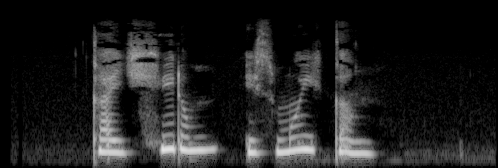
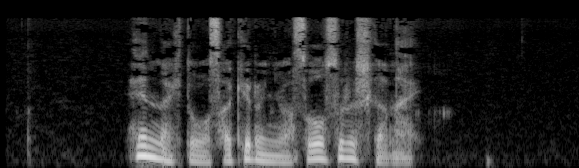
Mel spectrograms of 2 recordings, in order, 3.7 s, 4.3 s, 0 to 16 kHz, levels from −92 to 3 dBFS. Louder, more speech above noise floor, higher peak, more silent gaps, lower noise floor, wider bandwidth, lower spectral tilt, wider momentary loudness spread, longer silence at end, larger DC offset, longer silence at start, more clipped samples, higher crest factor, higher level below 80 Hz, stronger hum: about the same, -20 LUFS vs -22 LUFS; about the same, 49 dB vs 50 dB; about the same, -6 dBFS vs -4 dBFS; neither; about the same, -68 dBFS vs -70 dBFS; second, 9 kHz vs 11.5 kHz; about the same, -5 dB/octave vs -5.5 dB/octave; second, 7 LU vs 11 LU; second, 0.95 s vs 1.25 s; neither; second, 0.7 s vs 0.95 s; neither; about the same, 16 dB vs 20 dB; second, -68 dBFS vs -46 dBFS; neither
